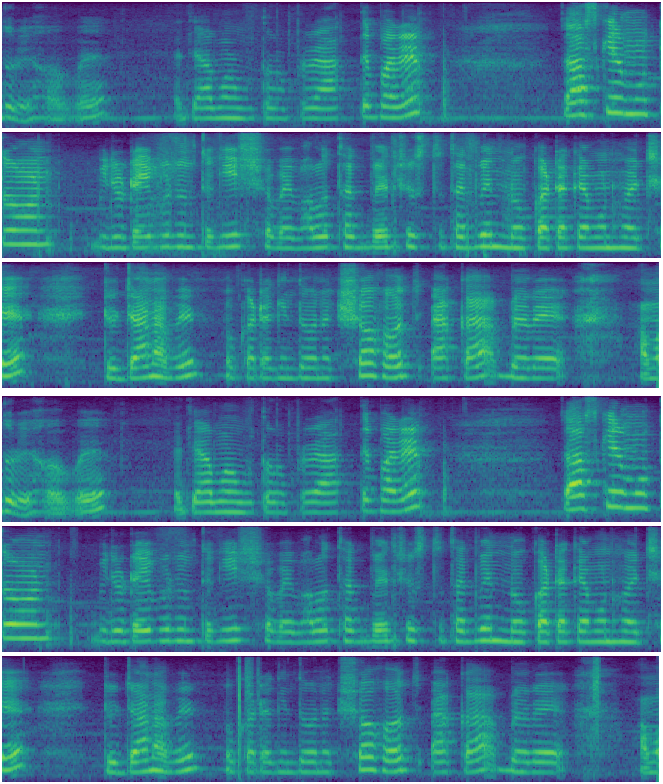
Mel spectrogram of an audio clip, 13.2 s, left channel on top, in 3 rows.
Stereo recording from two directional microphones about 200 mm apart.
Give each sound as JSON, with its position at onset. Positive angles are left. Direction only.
{"t": 0.1, "sound": "speech", "side_deg": -40}
{"t": 2.0, "sound": "a woman's voice", "side_deg": -15}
